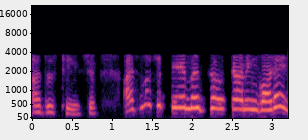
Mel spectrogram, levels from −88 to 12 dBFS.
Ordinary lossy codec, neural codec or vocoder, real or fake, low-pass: none; codec, 16 kHz, 4 kbps, FreqCodec, smaller model; fake; 3.6 kHz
